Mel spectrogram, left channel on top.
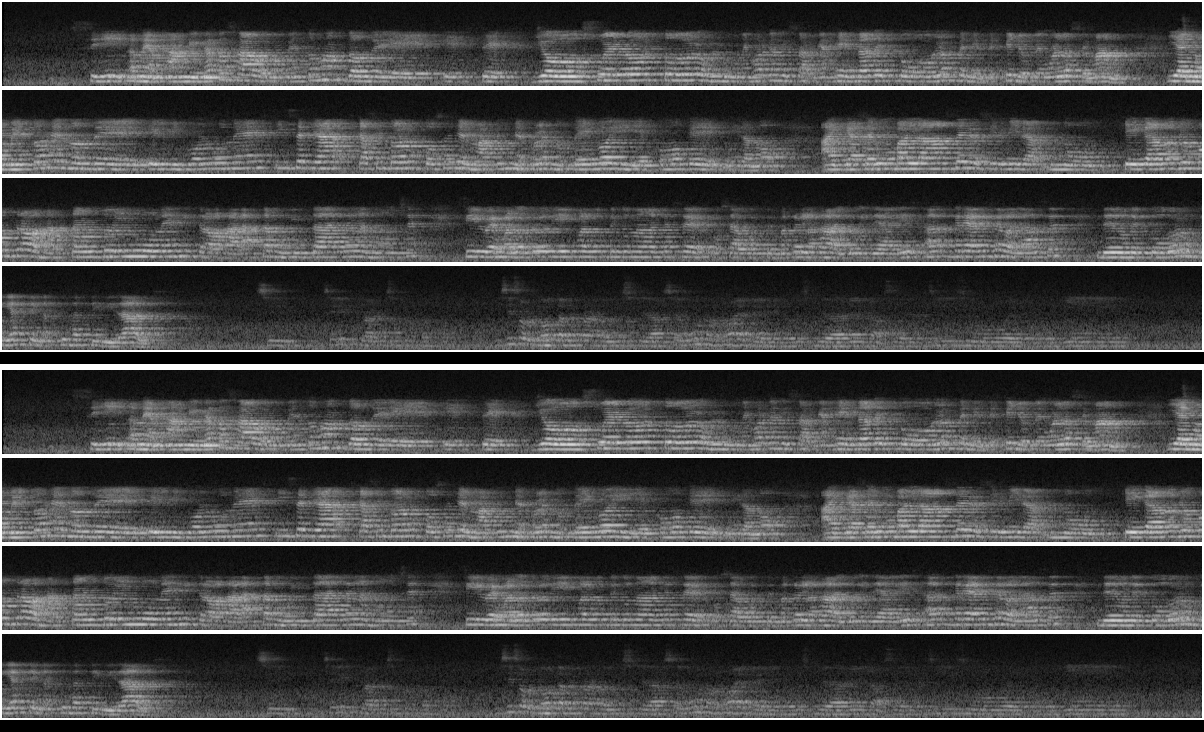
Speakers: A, on the left; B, in the centre.
A: Sí, a mí, a, mí a mí me ha pasado, hay momentos don- donde este, yo suelo todos los lunes organizar mi agenda de todos los pendientes que yo tengo en la semana. Y
B: Sí.
A: hay momentos en donde el mismo lunes hice ya casi todas las cosas y el martes y miércoles no tengo y es como que, mira, no, hay que hacer un balance y decir, mira, no, ¿qué gano yo con trabajar tanto el lunes y trabajar hasta muy tarde en la noche? Si luego al otro día igual no tengo nada que hacer, o sea, o estoy más relajada, lo ideal es ah, crear ese balance de donde todos los días tengas tus actividades.
B: Sí, sí, claro, es importante. Y sí, sobre
A: Mm.
B: todo también para no descuidarse uno, ¿no? Eh, De no descuidar el hacer ejercicio, el comer bien.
